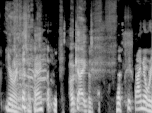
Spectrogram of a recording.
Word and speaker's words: Uranus: to go to uh uranus which is by the way the right the correct way to pronounce it uh john take note uranus okay okay i know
